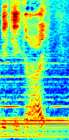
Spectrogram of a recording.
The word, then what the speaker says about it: Ikigai: Okay, Ikigai, pronounced Ikigai, is defined as a Japanese concept that means a reason for being.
